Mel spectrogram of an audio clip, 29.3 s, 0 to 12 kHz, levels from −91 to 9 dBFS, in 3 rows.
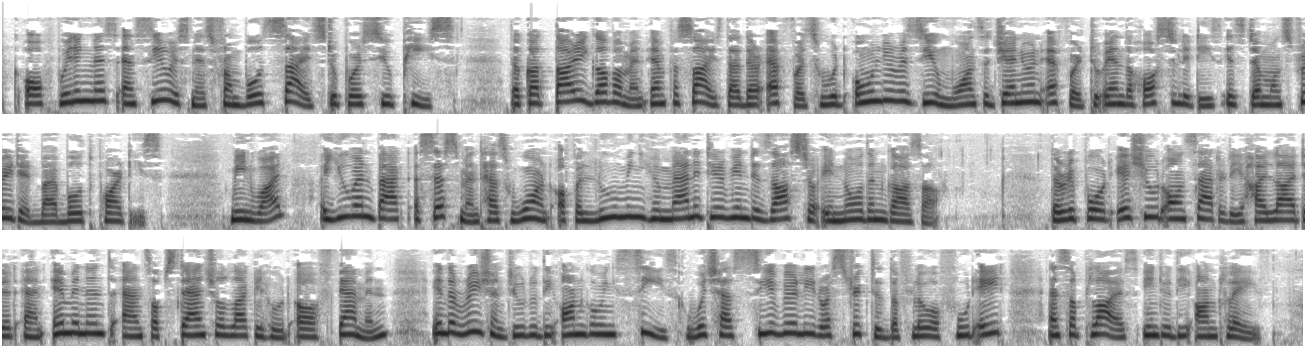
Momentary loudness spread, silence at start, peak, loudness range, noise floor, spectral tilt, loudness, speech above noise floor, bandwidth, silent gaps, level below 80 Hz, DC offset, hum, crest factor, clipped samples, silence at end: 5 LU; 0.1 s; 0 dBFS; 2 LU; -43 dBFS; -5.5 dB/octave; -15 LUFS; 28 dB; 8 kHz; none; -52 dBFS; under 0.1%; none; 16 dB; under 0.1%; 0.35 s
